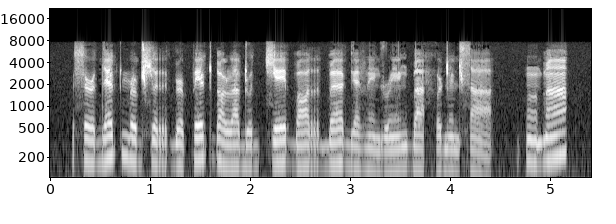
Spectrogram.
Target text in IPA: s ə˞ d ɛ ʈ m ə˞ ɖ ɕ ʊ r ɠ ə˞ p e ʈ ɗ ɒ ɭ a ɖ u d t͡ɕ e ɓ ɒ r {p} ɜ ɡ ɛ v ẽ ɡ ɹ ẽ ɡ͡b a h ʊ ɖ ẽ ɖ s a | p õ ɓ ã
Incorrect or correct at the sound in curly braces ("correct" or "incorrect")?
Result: incorrect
